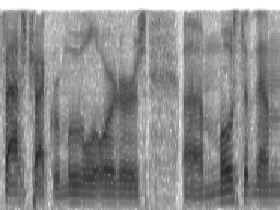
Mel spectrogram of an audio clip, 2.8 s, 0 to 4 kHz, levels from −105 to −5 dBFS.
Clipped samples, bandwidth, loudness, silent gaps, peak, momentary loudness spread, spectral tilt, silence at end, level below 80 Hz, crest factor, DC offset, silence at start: under 0.1%; 3.7 kHz; -29 LUFS; none; -8 dBFS; 7 LU; -9 dB/octave; 0 s; -60 dBFS; 22 dB; under 0.1%; 0 s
